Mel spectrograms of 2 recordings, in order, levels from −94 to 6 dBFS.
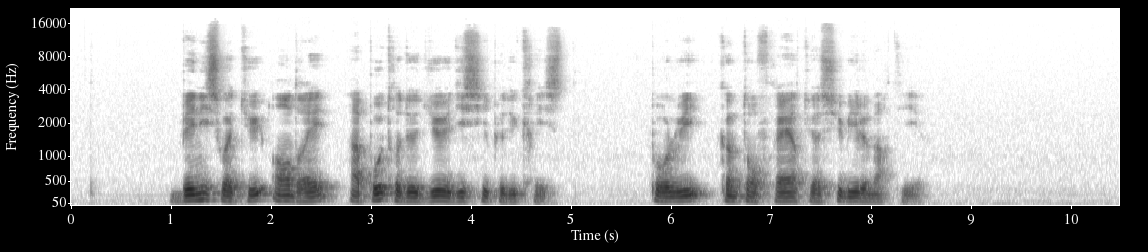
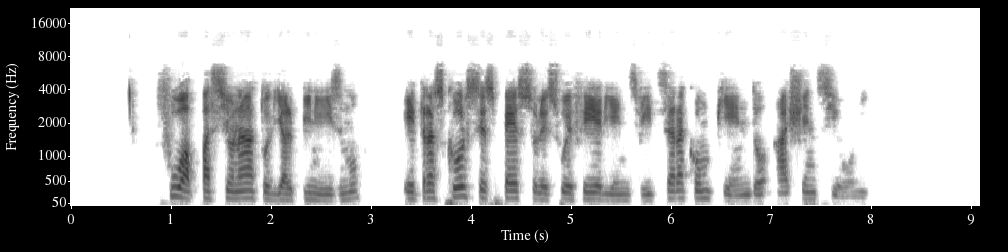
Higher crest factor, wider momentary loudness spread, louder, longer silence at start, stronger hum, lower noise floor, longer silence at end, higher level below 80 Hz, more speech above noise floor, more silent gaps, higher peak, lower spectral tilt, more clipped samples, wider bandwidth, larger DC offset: about the same, 20 dB vs 24 dB; first, 17 LU vs 14 LU; about the same, -22 LUFS vs -21 LUFS; first, 1 s vs 0.85 s; neither; second, -68 dBFS vs under -90 dBFS; first, 2 s vs 1.35 s; first, -52 dBFS vs -60 dBFS; second, 46 dB vs over 67 dB; second, none vs 2.95-3.32 s; about the same, -4 dBFS vs -2 dBFS; first, -6.5 dB/octave vs -1.5 dB/octave; neither; about the same, 14.5 kHz vs 13.5 kHz; neither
